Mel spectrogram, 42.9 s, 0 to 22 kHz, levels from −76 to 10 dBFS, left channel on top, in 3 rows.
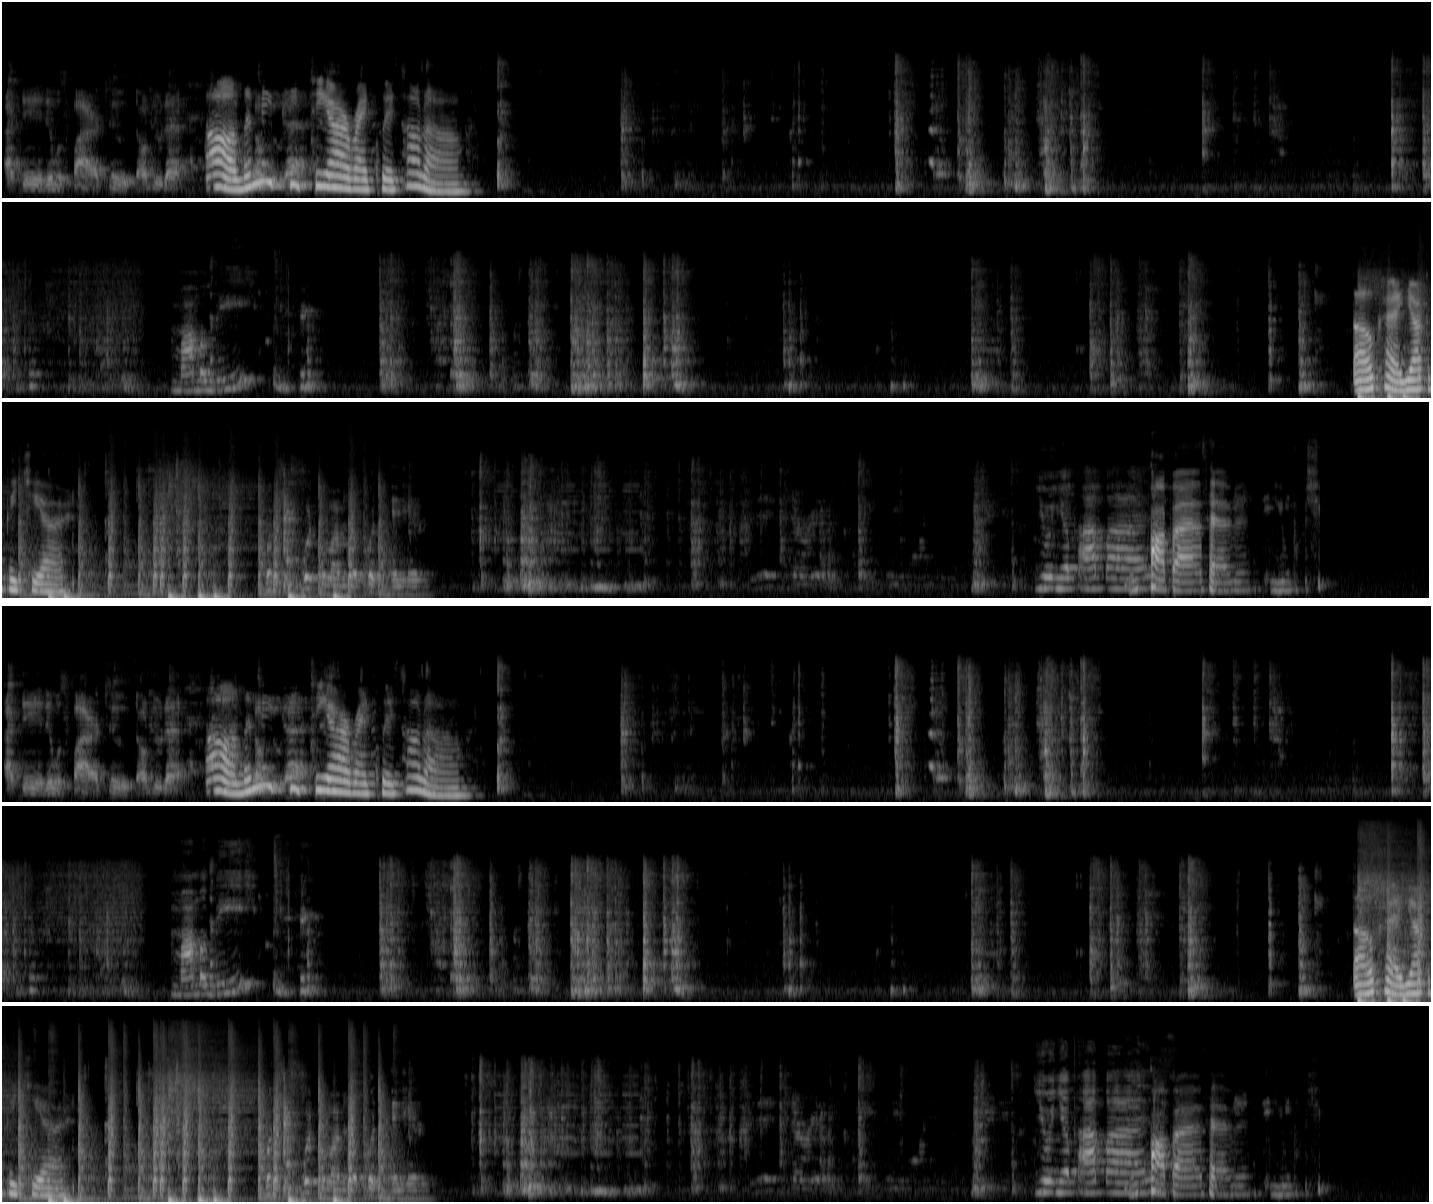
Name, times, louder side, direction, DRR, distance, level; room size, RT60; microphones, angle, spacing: voice 1, 0.0-2.2 2.5-3.4 4.9-5.1 6.2-6.3 8.9-11.0 12.0-12.1 12.7-12.8 13.9-15.7 17.3-17.4 18.1-21.2 22.1-22.3 24.0-24.5 25.2-26.4 27.2-27.5 29.6-29.7 30.0-30.6 31.2-32.8 33.3-35.1 35.5-37.3 38.3-38.5 40.9-41.0, right 1 dB, 20° right, 1.4 m, -39 dB
voice 2, 2.0-4.6 27.8-29.3, left 2 dB, 20° left, 0.4 m, -23 dB
voice 3, 16.0-17.4 38.9-40.1, right 2 dB, 60° right, 1.8 m, -35 dB
sound 1, 27.8-32.8, right 3 dB, 40° right, 0.4 m, -31 dB
voice 4, 39.8-41.8, left 4 dB, 70° left, 0.8 m, -30 dB
13.5 x 4.9 x 5.8 m
head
